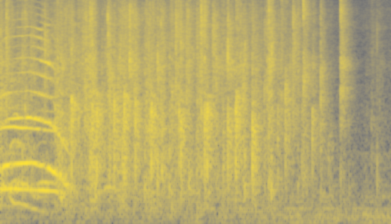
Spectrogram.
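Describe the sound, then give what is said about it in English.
A short burst of applause: dense, crackling clapping that swells quickly after a brief high whoop, then thins out and fades over a few seconds. “A round of applause for all of our nerds.”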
